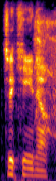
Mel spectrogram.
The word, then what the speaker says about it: Giacchino: Michael Giacchino. It doesn't look like it's pronounced like that.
